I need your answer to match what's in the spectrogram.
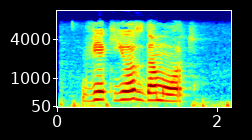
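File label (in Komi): "век йӧз да морт", female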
